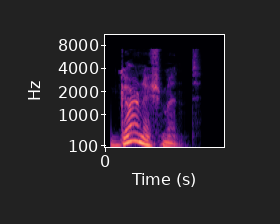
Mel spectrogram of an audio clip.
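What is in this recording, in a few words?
"garnishment", British English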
